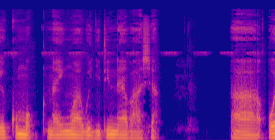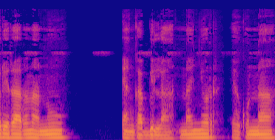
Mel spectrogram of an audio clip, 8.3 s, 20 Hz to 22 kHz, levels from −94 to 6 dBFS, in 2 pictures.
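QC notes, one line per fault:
No faults found in the speech. Nothing here calls for a time or range entry.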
